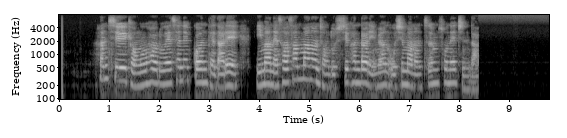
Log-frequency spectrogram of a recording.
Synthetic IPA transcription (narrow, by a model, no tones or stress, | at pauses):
hanɕʰikjʌŋuɦaɾue̞sʰe̞nɯk͈wʌnpe̞daɾe̞ | imane̞sʰʌsʰamːanʌnt͡ɕʌŋdoɕ͈ikɦandaɾimjʌno̰ɕʰimanʌnt͡ɕ͈ɯmsʰone̞d͡ʑinda̰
